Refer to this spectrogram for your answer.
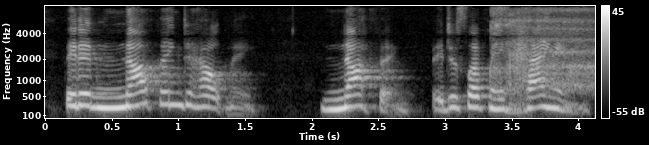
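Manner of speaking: on the verge of tears. Speaker recounting how nobody helped when archivists came after them; teary voice. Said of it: "I'm getting teary thinking of this".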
